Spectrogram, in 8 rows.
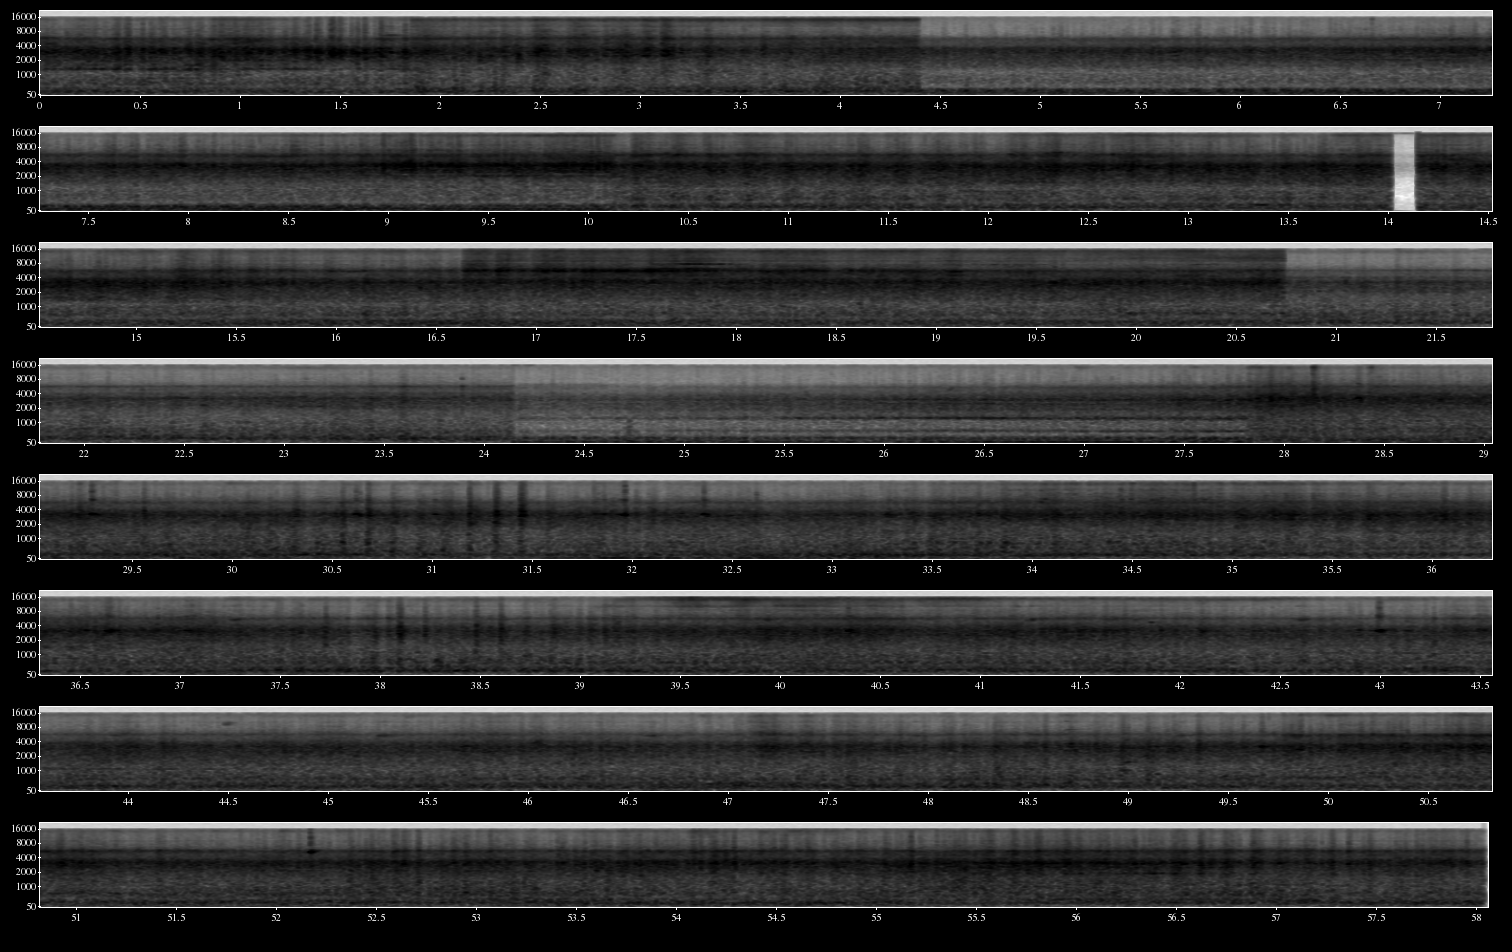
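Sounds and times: train wheels rolling on track: 0.0s - 58.0s.

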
